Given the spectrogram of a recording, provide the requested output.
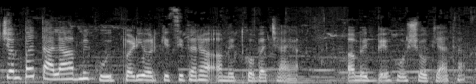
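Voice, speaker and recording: A woman's voice: lowish voice, normal speed, gravelly, over music. A woman narrating a scripted Hindi story in a dramatic storytelling style.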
